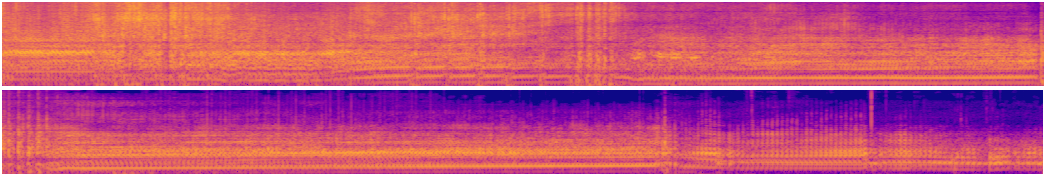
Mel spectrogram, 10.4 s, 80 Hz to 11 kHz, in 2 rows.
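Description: Turbocharged VW Golf IV R32's 3.2-litre VR6 engine accelerating away hard, its pitch climbing through the gears with upshifts about three, five and eight and a half seconds in.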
